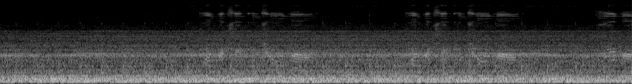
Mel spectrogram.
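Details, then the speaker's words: Vevor toolbox diesel air heater in an enclosed trailer, warming up: steady whooshing blower hum over even low combustion rumble, no surging; normal running. "So, I can feel the exhaust coming out. You could actually hear it. So, I'm just going to let it run and let it heat up."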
